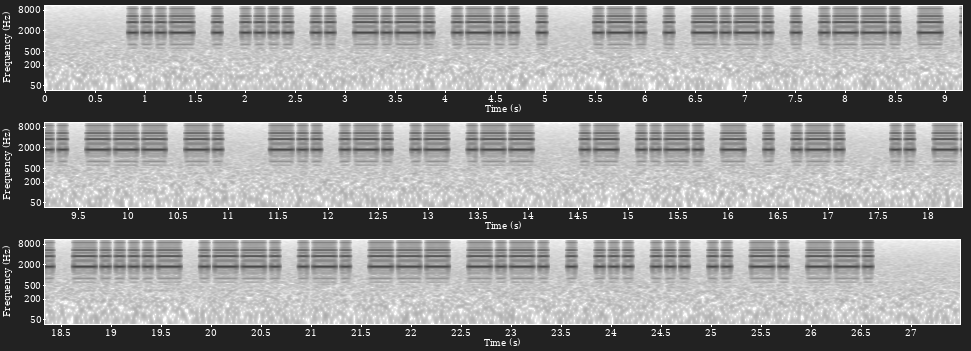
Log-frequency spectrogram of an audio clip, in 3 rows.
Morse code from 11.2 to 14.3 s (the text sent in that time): DRAW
